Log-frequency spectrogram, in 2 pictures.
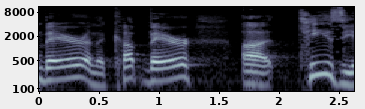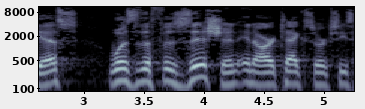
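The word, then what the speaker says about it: Ctesias: This is pronounced Tesius, just like T-E-S, the C is silent.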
